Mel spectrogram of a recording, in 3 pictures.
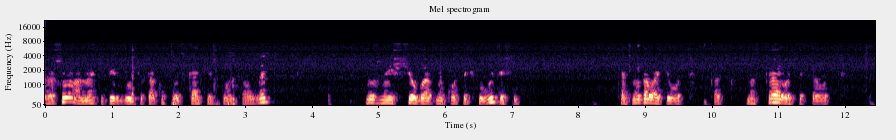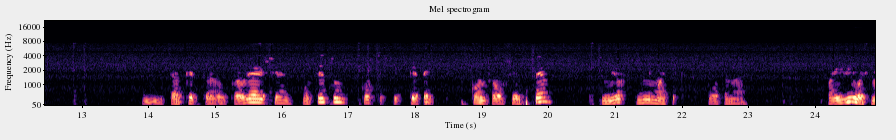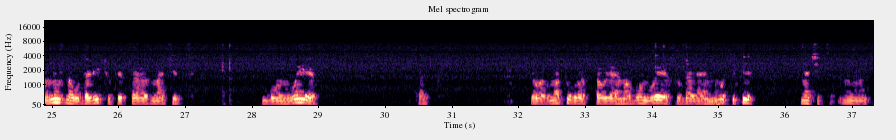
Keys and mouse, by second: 2.9 ctrl+z, 8.7 click, 12.8 click, 15.6 click, 17.0 shift+click, 19.6 ctrl+shift+c, 34.0 click.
